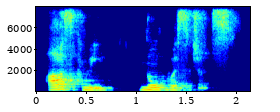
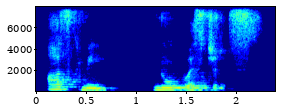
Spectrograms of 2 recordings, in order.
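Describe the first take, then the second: First: Slow, firm and clipped; curt refusal. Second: Slow and much softer; cold quiet refusal. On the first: Husband refuses his wife's question, slow and firm. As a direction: shut her down, slowly. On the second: Husband quietly refuses his mother, slow and soft. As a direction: say it low, closing the matter. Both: Acted.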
